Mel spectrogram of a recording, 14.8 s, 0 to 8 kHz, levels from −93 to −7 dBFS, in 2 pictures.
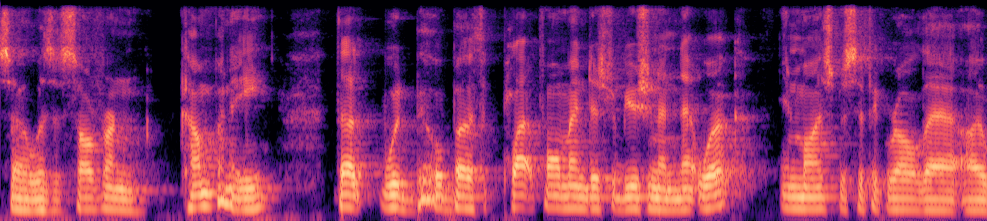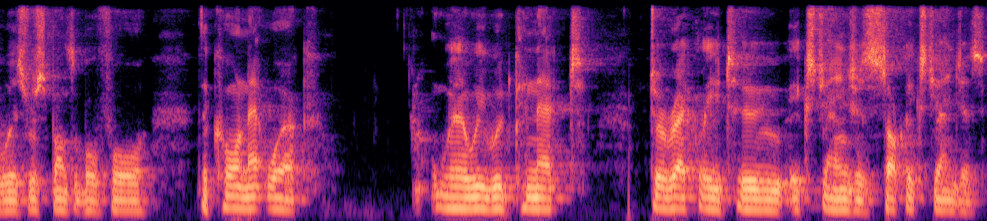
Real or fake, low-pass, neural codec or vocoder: real; 7.2 kHz; none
